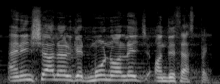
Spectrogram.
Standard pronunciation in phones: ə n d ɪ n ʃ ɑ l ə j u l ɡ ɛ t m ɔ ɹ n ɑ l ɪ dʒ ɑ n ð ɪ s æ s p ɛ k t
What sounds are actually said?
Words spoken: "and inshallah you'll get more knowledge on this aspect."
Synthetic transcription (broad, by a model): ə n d ɪ n ʃ ɑ l ə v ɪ l ɡ ɛ t m ɔ ɹ n ɑ l ɪ dʒ ɑ n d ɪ s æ s p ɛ k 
